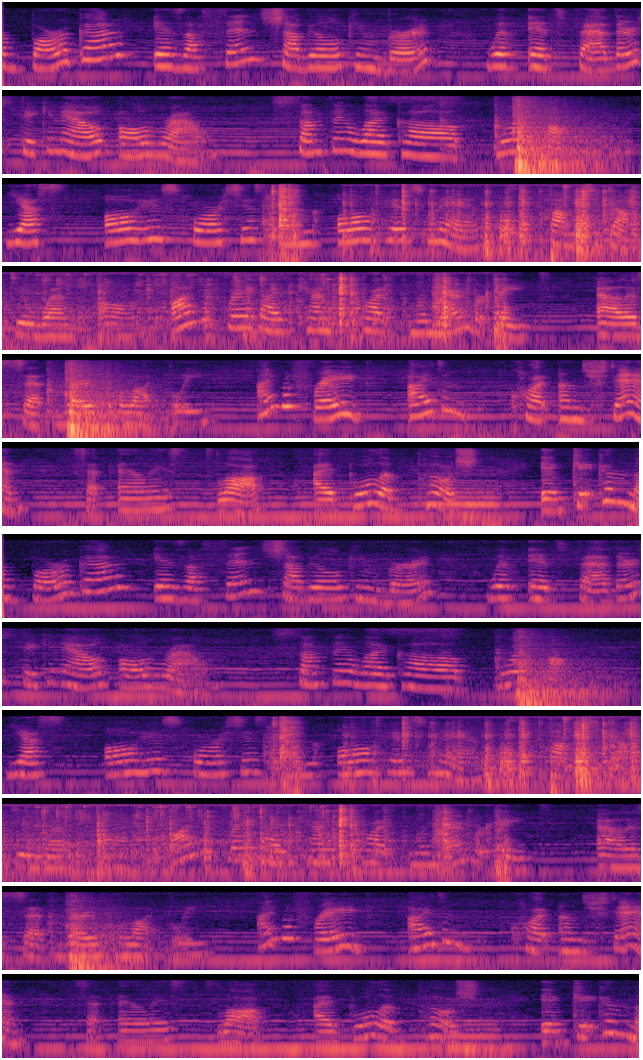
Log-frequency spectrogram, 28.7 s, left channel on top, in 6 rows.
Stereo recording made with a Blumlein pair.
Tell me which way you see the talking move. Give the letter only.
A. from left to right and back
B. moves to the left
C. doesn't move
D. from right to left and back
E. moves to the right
C.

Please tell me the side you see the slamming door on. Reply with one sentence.
You can hear the slamming door on the left.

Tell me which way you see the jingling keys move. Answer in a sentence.
In this clip you hear the jingling keys go right and come back.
